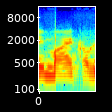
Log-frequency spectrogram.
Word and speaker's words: Michael: Everybody calls me Michael. It's a Dutch name, officially Michiel, but nobody can say it out of Holland.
